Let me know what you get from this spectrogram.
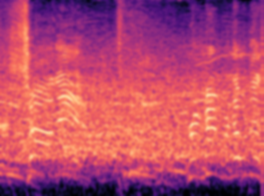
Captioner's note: audience cheers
